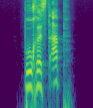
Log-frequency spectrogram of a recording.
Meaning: second-person singular subjunctive I of abbuchen
- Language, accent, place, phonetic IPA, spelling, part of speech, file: German, Germany, Berlin, [ˌbuːxəst ˈap], buchest ab, verb, De-buchest ab.ogg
